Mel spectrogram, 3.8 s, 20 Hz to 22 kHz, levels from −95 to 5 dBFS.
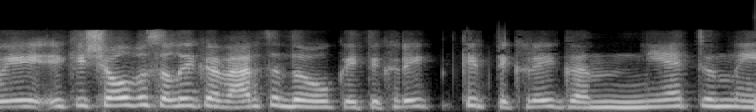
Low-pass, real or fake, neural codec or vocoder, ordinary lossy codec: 7.2 kHz; fake; codec, 16 kHz, 0.7 kbps, FocalCodec; AAC, 32 kbps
